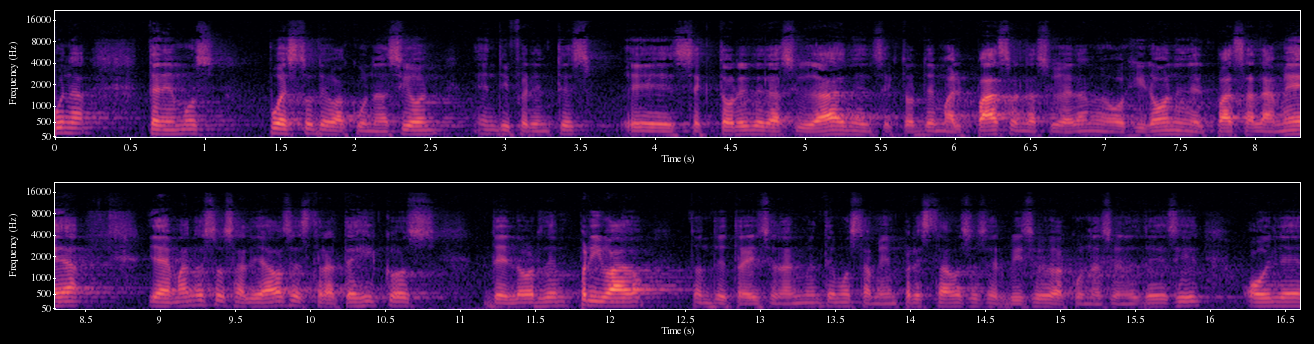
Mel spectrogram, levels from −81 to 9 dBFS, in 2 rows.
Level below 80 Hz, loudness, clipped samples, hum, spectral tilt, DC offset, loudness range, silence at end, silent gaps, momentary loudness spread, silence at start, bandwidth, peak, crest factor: -64 dBFS; -26 LUFS; under 0.1%; none; -3 dB/octave; under 0.1%; 5 LU; 0 s; none; 12 LU; 0 s; 16.5 kHz; -2 dBFS; 24 dB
